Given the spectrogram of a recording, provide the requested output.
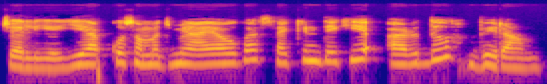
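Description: A woman's voice: mid-range voice, animated, moderate pace, no room sound, highs cut off. A woman teaching an exam-prep lesson, explaining step by step and answering her own questions.

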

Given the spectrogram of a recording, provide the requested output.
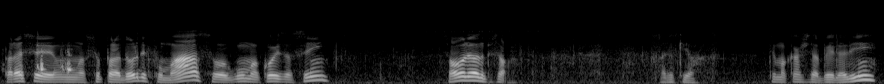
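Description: A middle-aged Brazilian man talking casually to viewers as he explores outdoors, making informal remarks while looking around. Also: mid-range voice. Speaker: vlogger. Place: outdoors in overgrown woodland. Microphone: handheld camera at arm's length. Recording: dull lo-fi outdoor camera sound.

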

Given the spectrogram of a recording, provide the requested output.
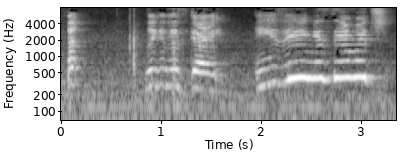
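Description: A woman reads a picture book aloud with a child in a casual, chatty way, exclaiming and prompting with questions. Her voice is extremely high with lively intonation and a slightly slow pace. The mic is distant, and background noise is clearly audible.

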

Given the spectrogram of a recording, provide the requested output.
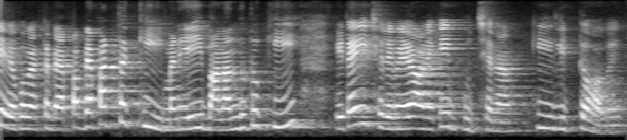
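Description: A woman teacher giving a spelling lesson at a board, patiently repeating and sounding out letters. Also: sits high. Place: classroom-like room with a board. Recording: echoey dull room recording.

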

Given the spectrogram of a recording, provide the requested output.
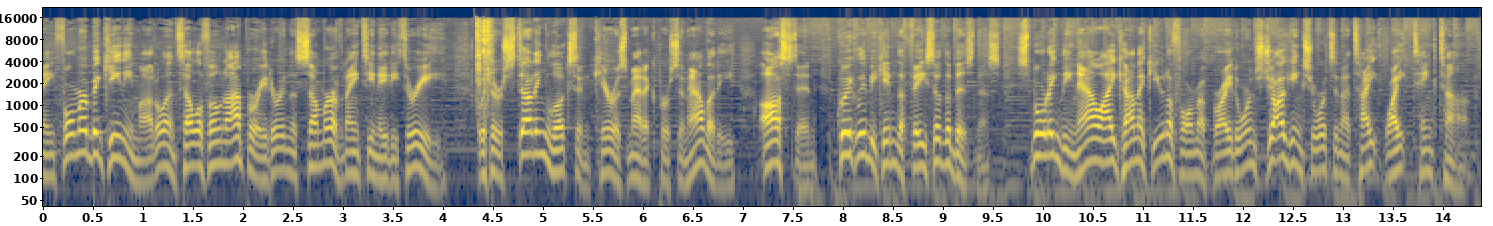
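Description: A man narrating a scripted food-history documentary in a playful, storytelling manner. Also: mid-range voice.

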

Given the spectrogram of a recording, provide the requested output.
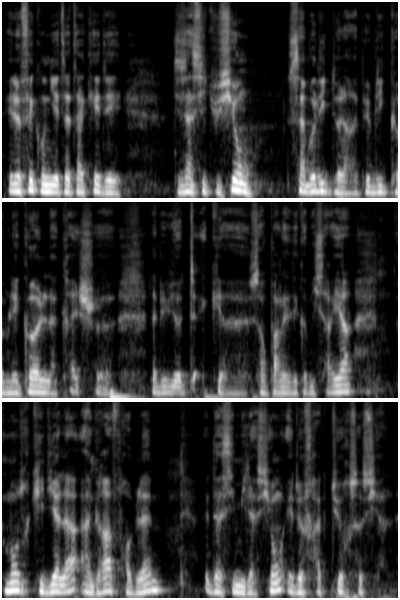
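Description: A man's voice: medium pitch, steady tone, fairly quick, darkish tone, slightly rough. An older man hosting an interview, asking long formal questions with hesitant fillers, recorded on a desk studio microphone in an office. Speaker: podcast host, politician. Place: indoor office.

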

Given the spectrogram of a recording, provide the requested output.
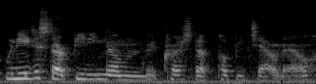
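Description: A young woman, a daughter getting over a fever, talking softly and quietly from her bedroom. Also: normal speed, slight background noise, low-quality recording. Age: young adult. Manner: soft, low-energy, quiet. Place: bedroom, indoors.

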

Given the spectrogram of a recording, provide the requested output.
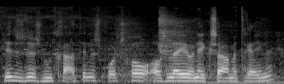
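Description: A man's voice: flat delivery, fast, a little mellow, faint music behind. A man in his thirties hosting a casual gym vlog, joking and plugging a sponsor, recorded in a large gym. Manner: chatty, joking, pitches sponsor. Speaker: vlog host.

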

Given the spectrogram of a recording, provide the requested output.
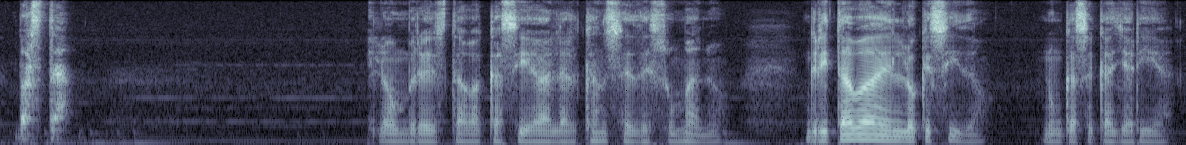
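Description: A man reading a short story aloud as an audiobook narrator, measured and dramatic. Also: very deep voice, dry recording.

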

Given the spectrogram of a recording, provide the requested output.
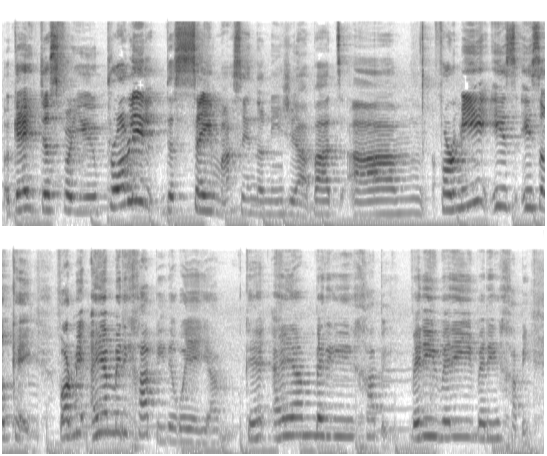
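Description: A woman in her thirties hosts a reaction video, telling a casual story to camera in a high voice from a small room at home with plants behind her. She's animated, gestures a lot, laughs often and restarts haltingly. The sound is roomy, with faint music in the background.

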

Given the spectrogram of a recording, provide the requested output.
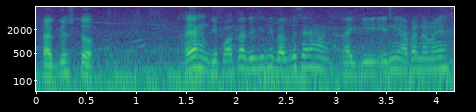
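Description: A man's voice: high voice, brisk, crowd noise. A middle-aged man, chatting casually and playfully for a vlog on a handheld phone. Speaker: vlogger. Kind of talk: casual vlog chat with partner. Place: amusement park rides, queues and paths, mostly outdoors or under canopy. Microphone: handheld phone at arm's length. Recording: busy amusement park noise, music behind.

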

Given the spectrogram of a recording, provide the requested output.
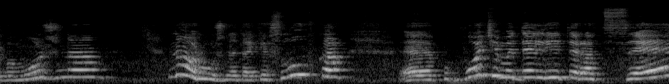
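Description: A woman teaching a beginner language lesson, explaining slowly and patiently with examples. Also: high-pitched, roomy sound, a little hiss or hum.

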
